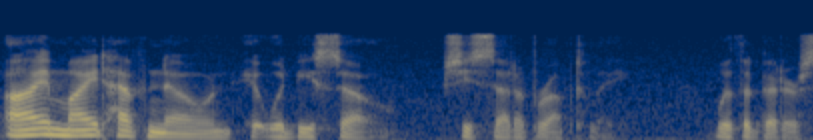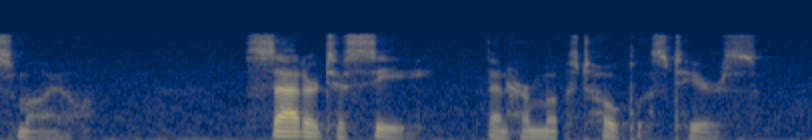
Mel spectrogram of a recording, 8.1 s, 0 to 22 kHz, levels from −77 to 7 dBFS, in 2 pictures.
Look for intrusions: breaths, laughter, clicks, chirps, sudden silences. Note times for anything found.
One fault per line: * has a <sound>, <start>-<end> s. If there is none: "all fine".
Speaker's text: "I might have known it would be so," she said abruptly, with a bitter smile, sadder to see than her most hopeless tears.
* has a dropout, 6.8-6.9 s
